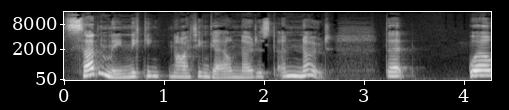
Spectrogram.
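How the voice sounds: With lively intonation, the reading voice sounds natural.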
